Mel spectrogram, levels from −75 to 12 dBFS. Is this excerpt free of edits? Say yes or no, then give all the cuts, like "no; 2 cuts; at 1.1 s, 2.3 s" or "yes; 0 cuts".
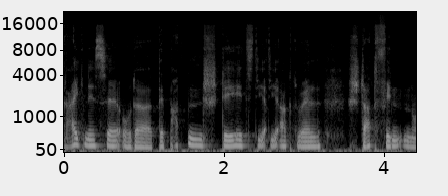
no; 1 cut; at 2.5 s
